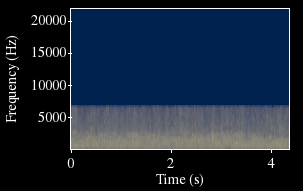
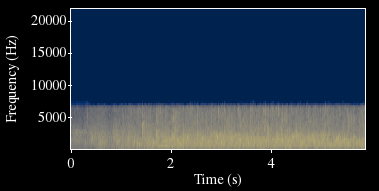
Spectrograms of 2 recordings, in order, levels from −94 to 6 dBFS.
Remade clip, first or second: first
